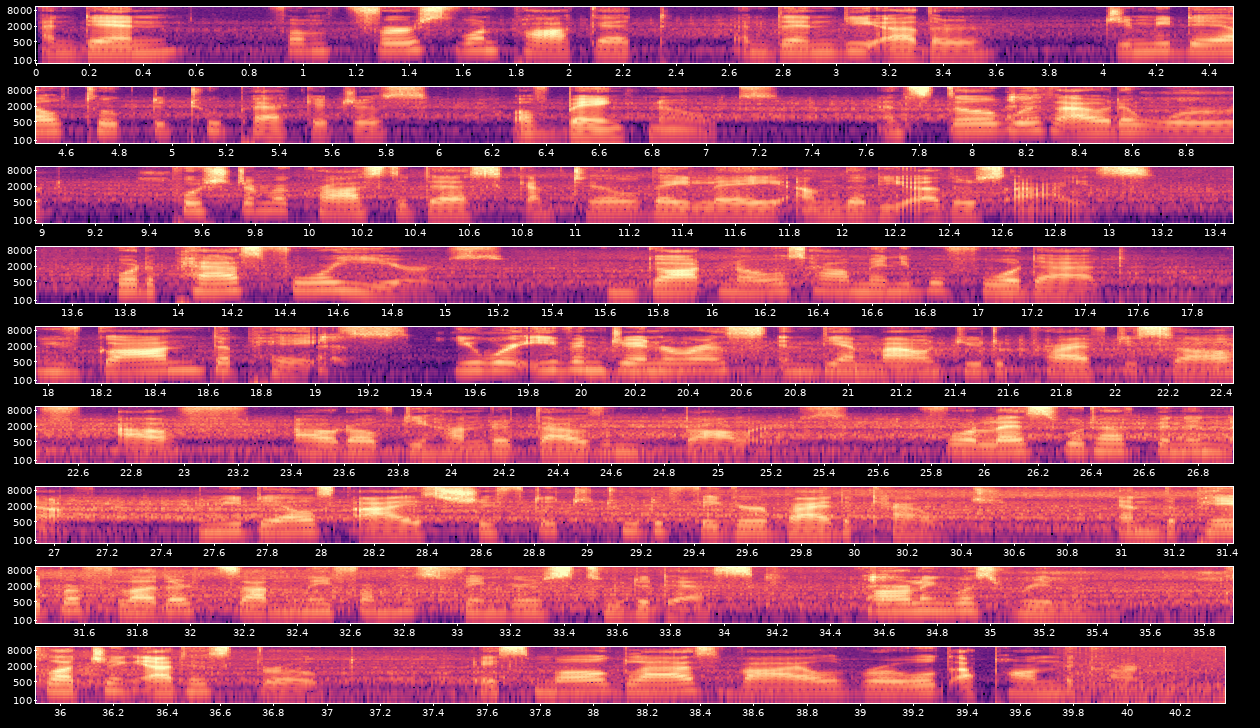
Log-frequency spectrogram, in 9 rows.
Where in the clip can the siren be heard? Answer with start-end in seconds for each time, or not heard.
not heard.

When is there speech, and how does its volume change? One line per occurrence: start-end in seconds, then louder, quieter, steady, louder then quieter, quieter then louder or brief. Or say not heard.
0.0-13.2 steady
13.8-40.2 steady.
